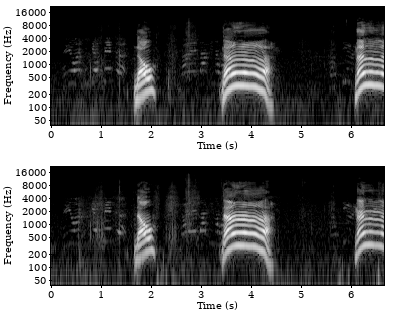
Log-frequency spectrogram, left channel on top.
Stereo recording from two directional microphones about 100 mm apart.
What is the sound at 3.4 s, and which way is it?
Speech, 40° left (ahead or behind).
